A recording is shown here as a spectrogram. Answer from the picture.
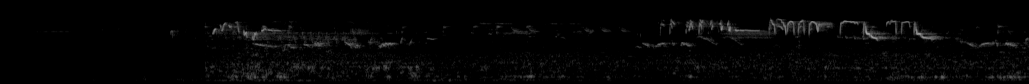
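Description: Near silence for about two seconds, then songbirds singing: a busy run of high chirps and whistles over a faint hiss, growing louder near the end.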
